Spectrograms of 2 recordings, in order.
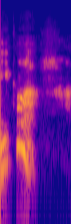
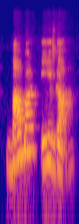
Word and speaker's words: Baba Yaga: for example, this Baba Yaga. We call him Yaga, and somehow it is the stress is falling on the first syllable, which is wrong. Baba Yaga.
